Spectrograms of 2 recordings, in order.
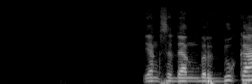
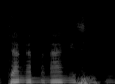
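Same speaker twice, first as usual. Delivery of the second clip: soft, tender and much quieter; lowered, kind, reassuring voice; gentle; 8 semitones lower, 14 dB quieter than usual. Acted. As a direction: speak as Jesus comforting the grieving mother. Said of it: "Disapa dengan lembut".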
